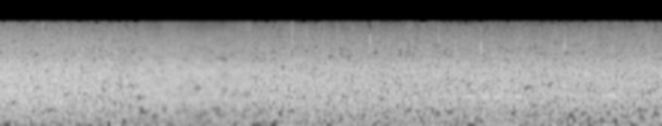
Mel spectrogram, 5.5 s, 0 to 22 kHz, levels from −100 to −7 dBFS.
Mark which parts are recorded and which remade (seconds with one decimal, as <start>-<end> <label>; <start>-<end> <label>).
0.0-1.2 recorded; 1.2-2.1 remade; 2.1-5.5 recorded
